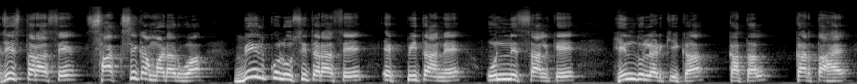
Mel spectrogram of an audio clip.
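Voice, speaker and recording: This is scripted online news commentary from a man from India whose voice is high-pitched. He talks to the audience directly as friends, pressing his points emphatically with rhetorical questions.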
